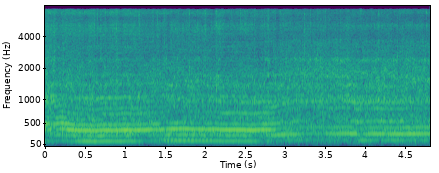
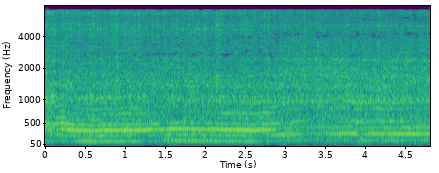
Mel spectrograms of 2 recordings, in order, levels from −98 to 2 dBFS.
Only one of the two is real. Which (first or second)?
second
